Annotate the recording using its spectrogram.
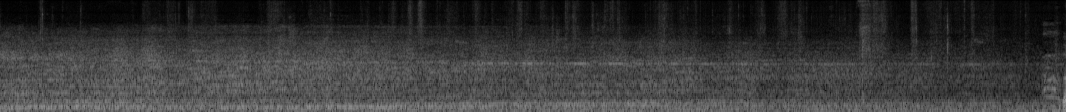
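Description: Steady hum of a distant engine, many tones together, slowly fading away, with faint light rustles of strawberry leaves being handled.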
